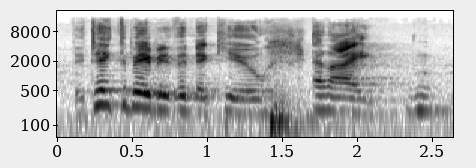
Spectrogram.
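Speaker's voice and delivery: ordinary talk, nothing marked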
